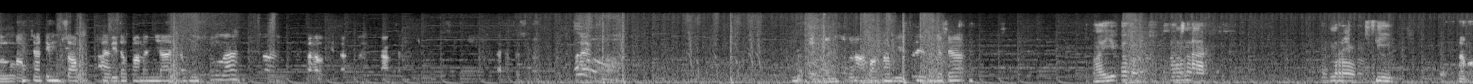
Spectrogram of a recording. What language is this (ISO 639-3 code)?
ind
